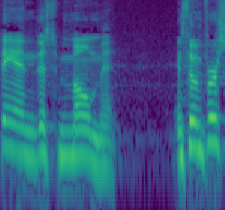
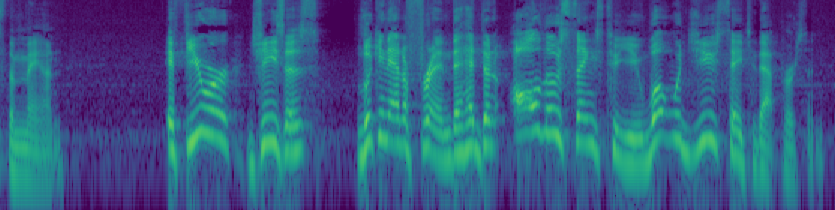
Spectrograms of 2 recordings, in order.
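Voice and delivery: ordinary talk

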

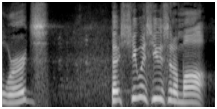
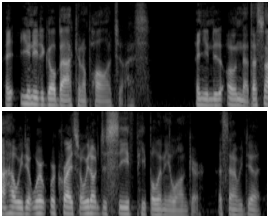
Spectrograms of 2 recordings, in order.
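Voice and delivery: softer, lower, gentle correction; gentle Holy Spirit; 7 semitones lower, 11 dB quieter, faster than usual. Retold or imitated. Holy Spirit gently urging believers to apologize, soft low voice. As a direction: speak to us gently, like a mentor. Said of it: "and say".

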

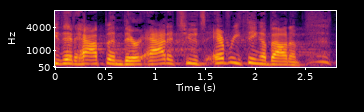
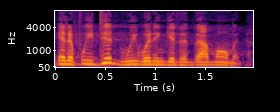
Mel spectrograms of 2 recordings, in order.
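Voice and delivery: normal talking voice

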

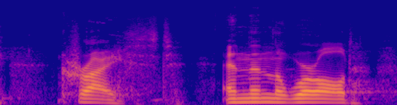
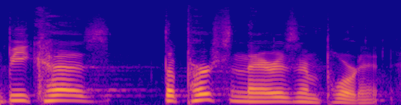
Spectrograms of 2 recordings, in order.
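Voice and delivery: normal talking voice

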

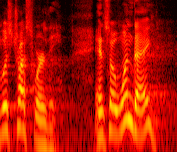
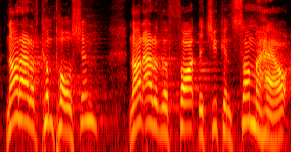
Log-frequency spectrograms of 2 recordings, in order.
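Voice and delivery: louder, higher pulpit build, each "not out of" pushed; full-force preaching; 5 semitones higher, 6 dB louder than usual. Acted. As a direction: preach it to the back row.

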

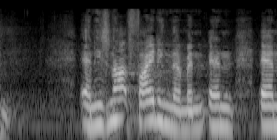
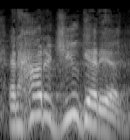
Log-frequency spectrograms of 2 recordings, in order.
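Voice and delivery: higher, louder, tumbling questions; incredulous questioning; 4 semitones higher, 3 dB louder than usual. Acted. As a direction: press him in animated mock disbelief. Heaven's residents question the criminal.

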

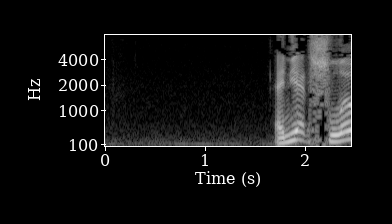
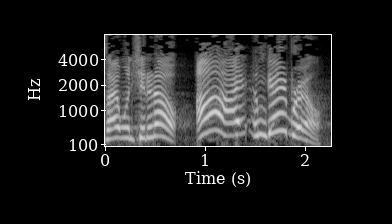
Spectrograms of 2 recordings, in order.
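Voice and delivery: higher, proud announcement; angel announcing himself; 7 semitones higher, 3 dB louder than usual. Retold or imitated. Gabriel declares himself to doubting Zacharias, proudly. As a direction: proclaim your name like a champion. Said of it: "he shows up and says".

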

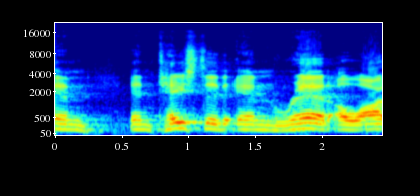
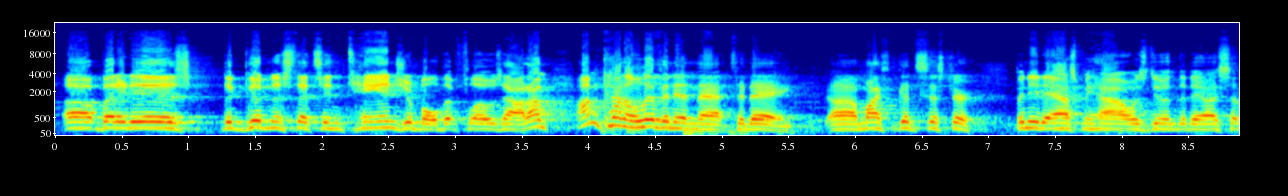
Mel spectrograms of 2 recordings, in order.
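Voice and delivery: normal talking voice

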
